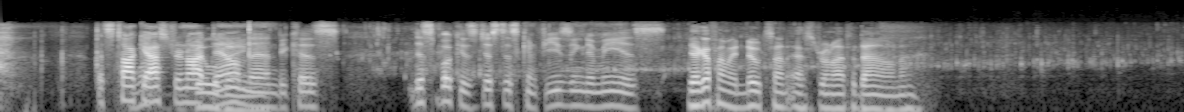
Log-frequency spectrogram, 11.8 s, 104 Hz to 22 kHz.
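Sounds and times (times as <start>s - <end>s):
speech: 1.0s - 3.5s, 4.1s - 9.3s
tea pouring into a cup: 3.0s - 11.8s.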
